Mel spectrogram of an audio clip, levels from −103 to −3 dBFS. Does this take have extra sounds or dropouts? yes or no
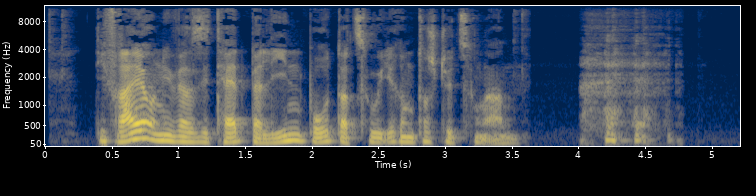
yes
